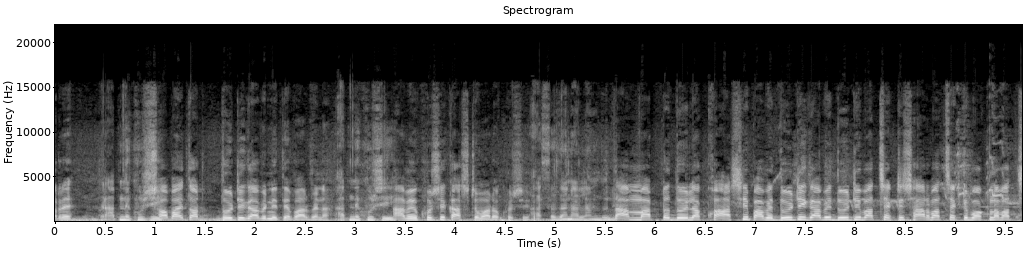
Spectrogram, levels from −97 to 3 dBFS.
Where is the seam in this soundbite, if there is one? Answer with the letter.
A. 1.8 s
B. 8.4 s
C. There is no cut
C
